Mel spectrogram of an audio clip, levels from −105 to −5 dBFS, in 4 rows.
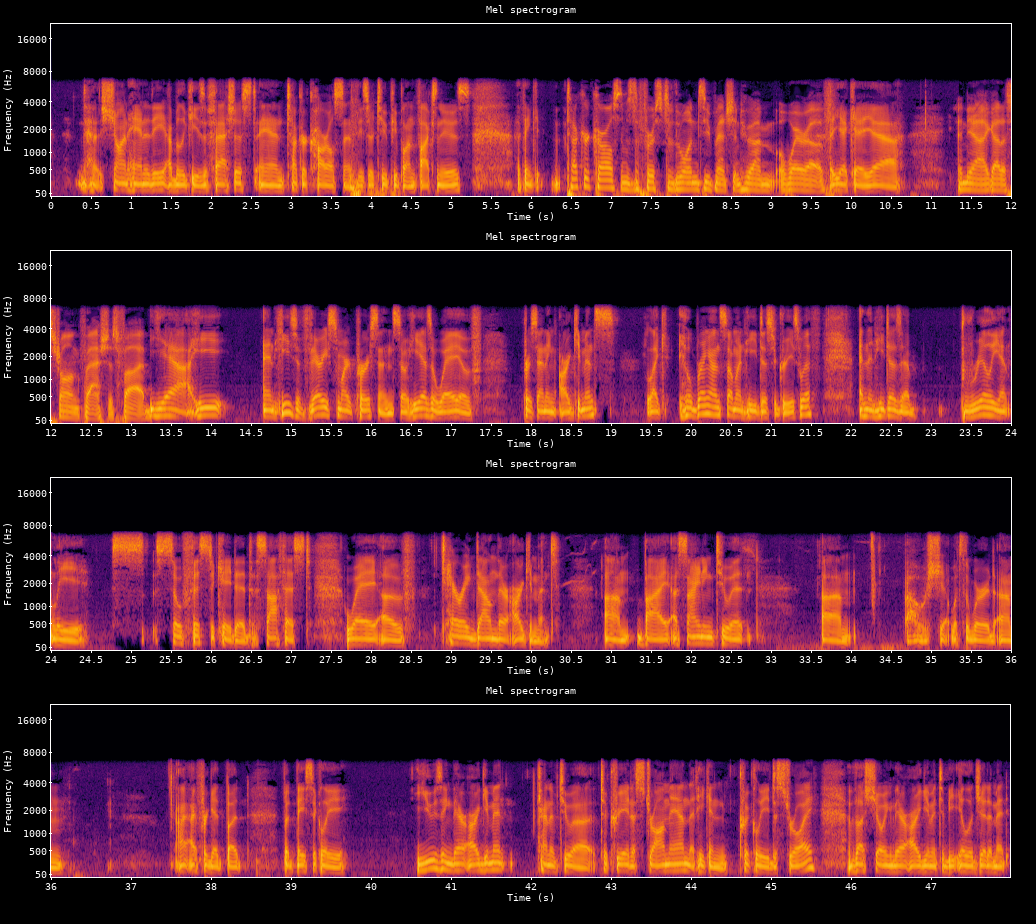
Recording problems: squashed, flat; heavily
high frequencies cut off; noticeable; nothing above 6.5 kHz

